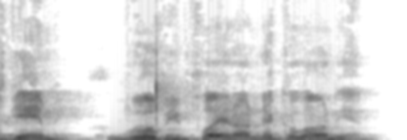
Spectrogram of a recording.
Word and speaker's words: Nickelodeon: He says Nickelodeon. Nickelodeon. It's Nickelodeon. – You're dropping a D there, pal.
